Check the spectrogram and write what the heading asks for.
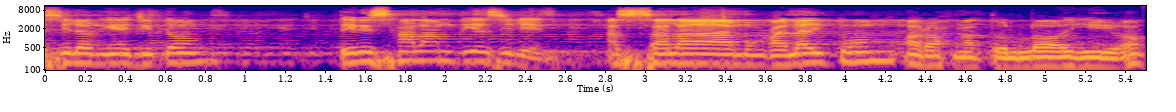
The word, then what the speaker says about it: আসসালামু আলাইকুম: প্রবেশ করেন এ শব্দটাকে আজ যারা এখনো পর্যন্ত উচ্চারণ শেখেননি তাদের কপাল নষ্ট হওয়া না আজকে থেকে ঠিক করে নেবেন আসসালামু আলাইকুম আদম থেকে শুরু করে আমাদের নবী পর্যন্ত প্রত্যেকের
